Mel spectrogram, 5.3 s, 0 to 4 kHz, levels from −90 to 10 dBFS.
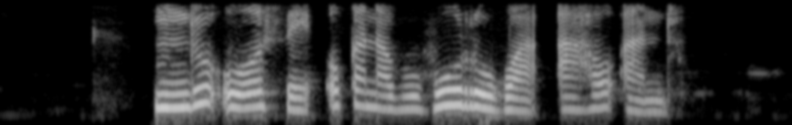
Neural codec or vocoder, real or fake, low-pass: none; real; 3.6 kHz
